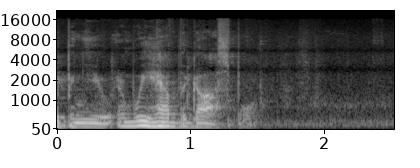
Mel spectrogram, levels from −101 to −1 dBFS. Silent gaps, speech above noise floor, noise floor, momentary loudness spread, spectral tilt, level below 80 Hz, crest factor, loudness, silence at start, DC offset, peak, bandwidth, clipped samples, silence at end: none; 29 dB; -58 dBFS; 20 LU; -7 dB/octave; -80 dBFS; 20 dB; -29 LUFS; 0 s; under 0.1%; -12 dBFS; 16.5 kHz; under 0.1%; 1.05 s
